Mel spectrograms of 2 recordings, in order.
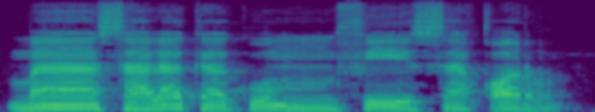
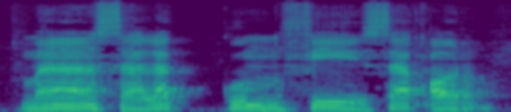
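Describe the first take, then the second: First: The k is followed by a short vowel. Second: The k is doubled with no vowel between. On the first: This is the common reading without merging. "Kalau di bacaan kita" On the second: This is the reading of Abu Amr with merging. "Ini kafnya ditasdid"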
